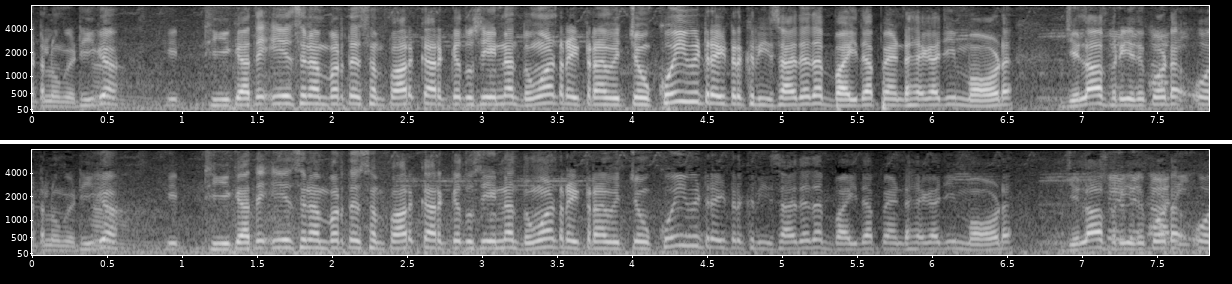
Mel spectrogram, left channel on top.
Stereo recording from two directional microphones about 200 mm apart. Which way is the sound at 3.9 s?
15° left (ahead or behind).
